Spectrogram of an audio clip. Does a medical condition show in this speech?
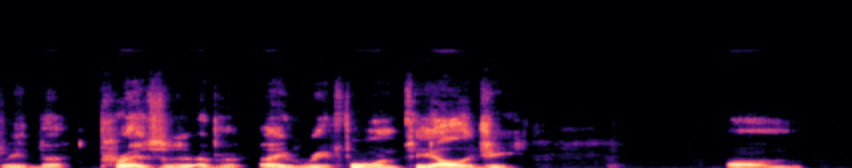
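Yes: vocal cord surgery; multiple vocal cord surgeries.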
